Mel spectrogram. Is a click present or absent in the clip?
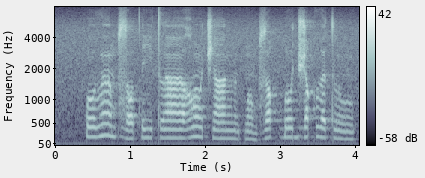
absent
